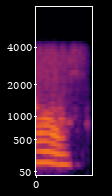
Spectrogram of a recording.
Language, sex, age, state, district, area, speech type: Maithili, male, 60+, Bihar, Araria, rural, conversation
